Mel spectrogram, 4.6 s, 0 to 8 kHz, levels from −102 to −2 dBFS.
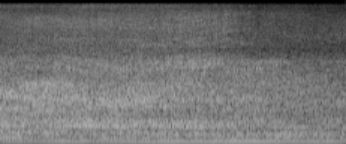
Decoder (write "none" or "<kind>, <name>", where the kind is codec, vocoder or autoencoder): none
